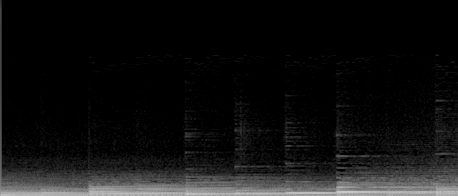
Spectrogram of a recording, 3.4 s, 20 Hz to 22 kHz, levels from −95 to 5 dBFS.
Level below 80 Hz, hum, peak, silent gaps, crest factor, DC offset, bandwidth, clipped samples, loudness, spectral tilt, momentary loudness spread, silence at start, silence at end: -36 dBFS; none; -8 dBFS; none; 16 dB; under 0.1%; 4.8 kHz; under 0.1%; -24 LUFS; -11.5 dB/octave; 5 LU; 0 s; 0 s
